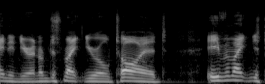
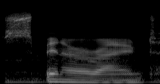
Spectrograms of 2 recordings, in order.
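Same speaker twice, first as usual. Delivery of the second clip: muttered; 6 semitones lower, 13 dB quieter, much slower than usual. Real, not acted. Quiet aside while working.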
